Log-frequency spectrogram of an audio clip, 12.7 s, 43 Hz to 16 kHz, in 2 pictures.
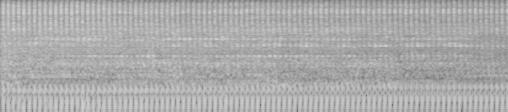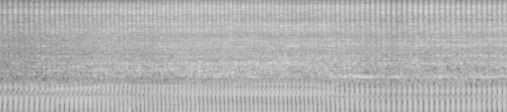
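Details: Old Suffolk Punch 43S lawnmower, revived after being bought non-running, cutting grass: fast, steady single-cylinder beat holding speed, no knocking or rattles; normal running under load, later cut out from lack of fuel, carb clean probably needed.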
